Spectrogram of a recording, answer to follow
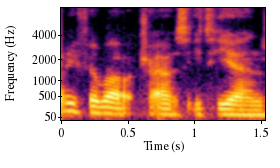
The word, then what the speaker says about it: Etienne: How do you feel about Travis Etienne saying his name is pronounced H-N?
